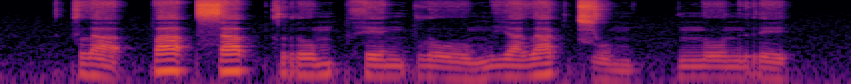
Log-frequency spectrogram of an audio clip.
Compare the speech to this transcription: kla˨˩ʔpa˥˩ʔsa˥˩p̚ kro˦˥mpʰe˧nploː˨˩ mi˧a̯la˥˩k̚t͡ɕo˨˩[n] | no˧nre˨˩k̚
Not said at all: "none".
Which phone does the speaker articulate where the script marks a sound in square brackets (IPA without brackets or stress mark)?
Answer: m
